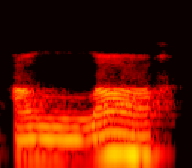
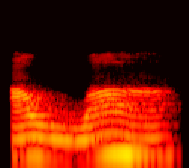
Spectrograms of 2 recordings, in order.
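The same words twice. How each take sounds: First: The middle consonant is a clear l. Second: The middle consonant sounds like a w. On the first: The speaker calls it right. "Yang benar" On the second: The speaker calls it wrong. "Jangan sampai kita menjadikan huruf lam ini menjadi waw"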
